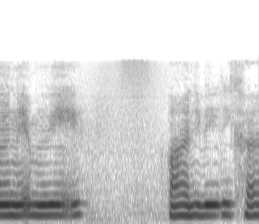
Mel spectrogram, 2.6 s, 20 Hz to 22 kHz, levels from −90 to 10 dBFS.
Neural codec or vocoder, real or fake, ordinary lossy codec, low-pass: codec, 16 kHz, 0.5 kbps, X-Codec, WavLM features, trained on Multilingual LibriSpeech; fake; none; 7.2 kHz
